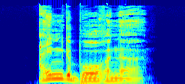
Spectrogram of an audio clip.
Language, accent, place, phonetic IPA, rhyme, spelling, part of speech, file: German, Germany, Berlin, [ˈaɪ̯nɡəˌboːʁənə], -aɪ̯nɡəboːʁənə, eingeborene, adjective, De-eingeborene.ogg
- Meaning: inflection of eingeboren: 1. strong/mixed nominative/accusative feminine singular 2. strong nominative/accusative plural 3. weak nominative all-gender singular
